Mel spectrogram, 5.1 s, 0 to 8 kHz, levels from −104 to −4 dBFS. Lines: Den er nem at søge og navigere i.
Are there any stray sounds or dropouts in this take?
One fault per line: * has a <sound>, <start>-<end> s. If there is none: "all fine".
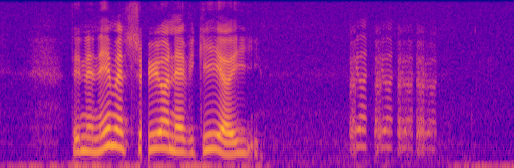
* has a dropout, 1.4-1.5 s
* has a laugh, 3.5-4.4 s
